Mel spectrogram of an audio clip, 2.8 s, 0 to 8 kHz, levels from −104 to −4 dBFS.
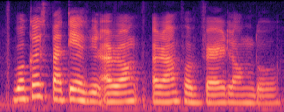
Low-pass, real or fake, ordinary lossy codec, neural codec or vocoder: none; real; none; none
